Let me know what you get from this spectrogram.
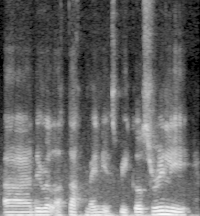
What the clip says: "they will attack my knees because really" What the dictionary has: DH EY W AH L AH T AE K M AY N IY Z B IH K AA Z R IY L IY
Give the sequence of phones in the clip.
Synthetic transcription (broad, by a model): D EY W AH L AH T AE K M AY N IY S B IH K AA S R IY L IY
